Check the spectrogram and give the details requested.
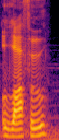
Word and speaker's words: Luofu: this opportunity on the luu to dig into it luu March it's pronounced lafu darn straight give the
